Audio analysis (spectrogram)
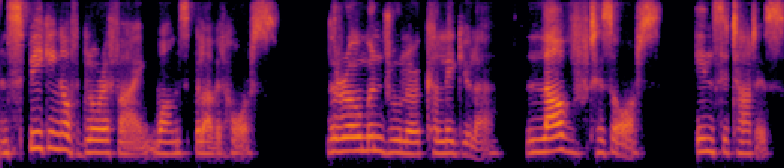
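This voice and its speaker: A woman speaks with an Indian accent at a moderate pace and a medium pitch. Her voice is somewhat breathy, with a dark, mellow tone and fairly even intonation. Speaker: presenter. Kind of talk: illustrated presentation. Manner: conversational.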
